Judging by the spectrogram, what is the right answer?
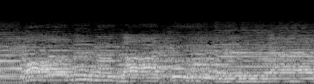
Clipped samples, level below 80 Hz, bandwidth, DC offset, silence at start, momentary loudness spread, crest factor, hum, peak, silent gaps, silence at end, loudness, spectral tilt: under 0.1%; -42 dBFS; 7.8 kHz; under 0.1%; 0 s; 3 LU; 12 dB; none; -2 dBFS; none; 0 s; -14 LUFS; -7 dB/octave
